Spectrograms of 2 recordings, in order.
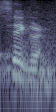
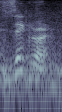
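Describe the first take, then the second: First: The name begins with a hissing S sound. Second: The name begins with a buzzing Z sound. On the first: "as opposed to" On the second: "as a Z"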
